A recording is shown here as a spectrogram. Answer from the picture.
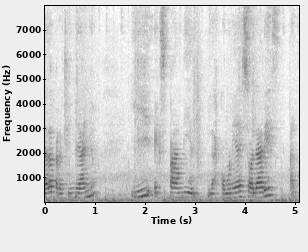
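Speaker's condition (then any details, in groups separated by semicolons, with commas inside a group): No condition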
